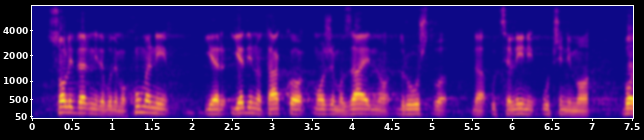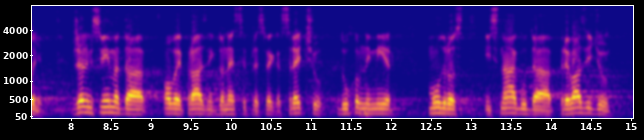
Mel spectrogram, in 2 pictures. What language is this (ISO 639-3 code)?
srp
